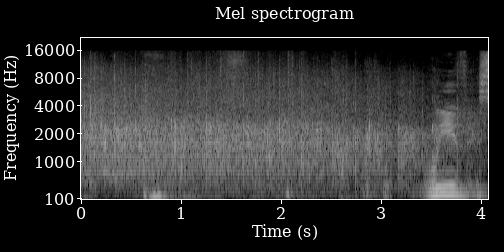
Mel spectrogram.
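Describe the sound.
Steady audience applause, a dense wash of clapping that holds at an even loudness for about four seconds, with a few brief voices rising through it near the end.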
